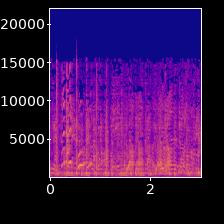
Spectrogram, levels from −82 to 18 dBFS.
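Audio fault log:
throughout: wrong sample rate. Everything runs three times too fast and sits about 19 semitones high. Speed and pitch rise together by one fixed ratio, with no conversion step. That fits audio recorded at 16 kHz being played back at 48 kHz.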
